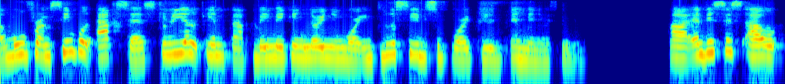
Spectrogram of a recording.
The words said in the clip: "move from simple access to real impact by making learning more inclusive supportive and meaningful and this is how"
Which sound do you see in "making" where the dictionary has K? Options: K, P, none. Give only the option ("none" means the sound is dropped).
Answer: K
